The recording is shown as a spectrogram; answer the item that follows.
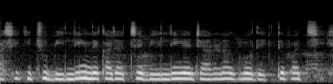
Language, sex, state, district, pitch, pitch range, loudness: Bengali, female, West Bengal, Cooch Behar, 260 Hz, 245-270 Hz, -14 LUFS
